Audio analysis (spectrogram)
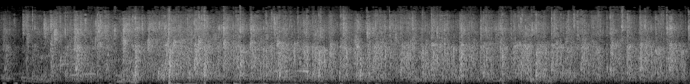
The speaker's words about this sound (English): That applause is a tribute to the incisive and eloquent insights you've given us today.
